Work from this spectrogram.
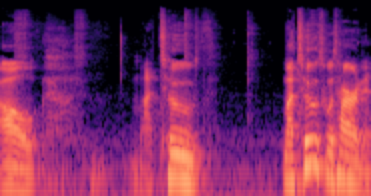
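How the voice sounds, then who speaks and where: In a very clean recording with a silent background, a man puts on a character voice at a medium pitch, mumbling at a very slow pace with very wide pitch swings. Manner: mumbling, as if talking around a sore tooth.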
